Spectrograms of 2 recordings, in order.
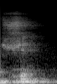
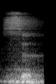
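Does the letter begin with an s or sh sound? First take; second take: sh; s. First: It starts with a hushing sh sound. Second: It starts with a hissing s sound. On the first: The dot is on the right side. "이게 오른쪽에 있으면 쉰, 에스에이치 발음입니다" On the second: The dot is on the left side. "왼쪽에 있으면 스 발음입니다"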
